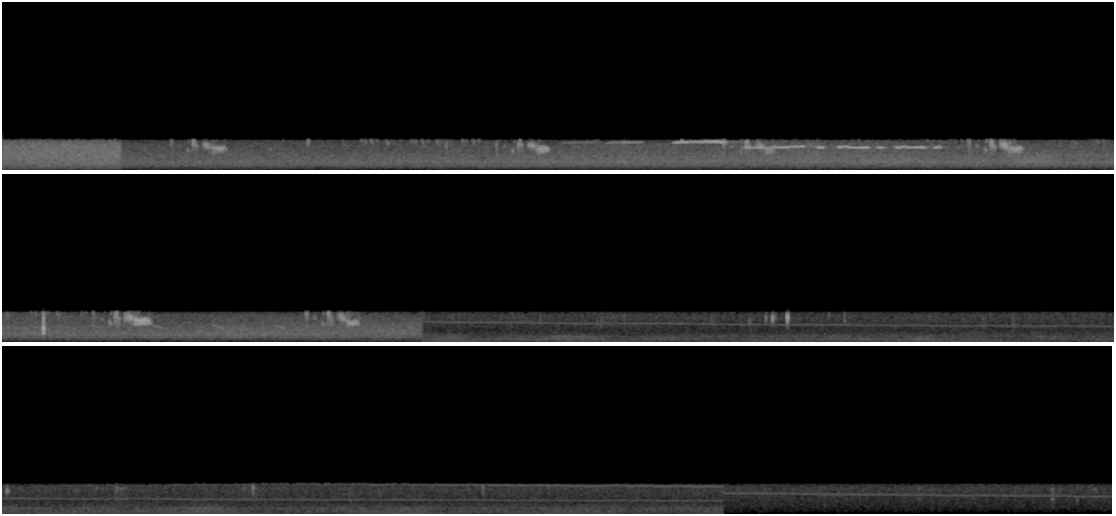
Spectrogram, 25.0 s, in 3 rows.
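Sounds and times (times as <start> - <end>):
microphone hiss: 0.0 - 11.6
low hum: 0.0 - 25.0
bird trill: 1.3 - 1.7, 2.7 - 11.1
short high bird calls: 3.8 - 7.7
sharp click: 14.0 - 14.3.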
